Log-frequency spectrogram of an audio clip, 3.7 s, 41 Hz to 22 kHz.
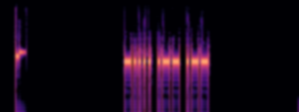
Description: Morse code, heard as a keyed tone, about 40 wpm, 700 Hz. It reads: 6WW
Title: Three Challenging Letter-Number Combinations 40wpm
